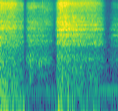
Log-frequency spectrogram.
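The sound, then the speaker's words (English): A six-year-old female dog, hair standing up on the back of her neck, huffs and breathes heavily in agitation while walking through the house: a few forceful, noisy breaths separated by brief pauses, with no one talking. “Yeah, and she's breathing. You hear her all huffing, all mad.”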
